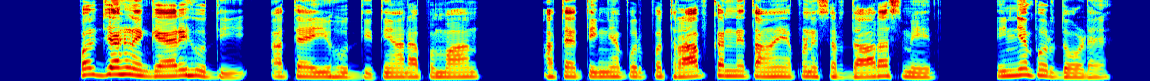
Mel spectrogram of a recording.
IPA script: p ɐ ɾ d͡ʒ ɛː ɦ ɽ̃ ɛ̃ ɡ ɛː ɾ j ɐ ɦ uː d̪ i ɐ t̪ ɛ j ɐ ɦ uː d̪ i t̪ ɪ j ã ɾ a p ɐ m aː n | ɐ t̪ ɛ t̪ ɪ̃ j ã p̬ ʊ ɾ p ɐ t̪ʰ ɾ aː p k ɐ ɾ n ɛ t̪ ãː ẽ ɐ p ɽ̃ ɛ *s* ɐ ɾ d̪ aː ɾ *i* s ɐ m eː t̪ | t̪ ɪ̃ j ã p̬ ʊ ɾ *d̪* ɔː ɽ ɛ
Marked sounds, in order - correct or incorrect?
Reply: correct, incorrect, correct

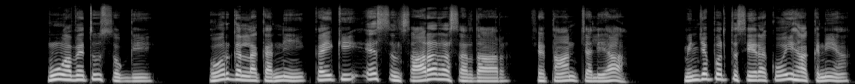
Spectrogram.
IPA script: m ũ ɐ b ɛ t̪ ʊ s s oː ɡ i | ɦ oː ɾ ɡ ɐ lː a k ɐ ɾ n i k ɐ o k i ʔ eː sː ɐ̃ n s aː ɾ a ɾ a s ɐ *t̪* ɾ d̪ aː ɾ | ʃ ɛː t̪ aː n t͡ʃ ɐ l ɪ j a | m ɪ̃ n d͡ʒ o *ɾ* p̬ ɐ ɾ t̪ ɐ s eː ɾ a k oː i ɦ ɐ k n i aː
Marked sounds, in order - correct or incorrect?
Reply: incorrect, incorrect

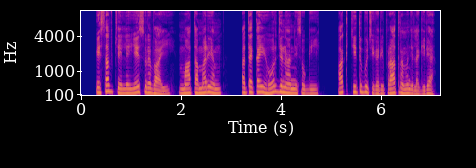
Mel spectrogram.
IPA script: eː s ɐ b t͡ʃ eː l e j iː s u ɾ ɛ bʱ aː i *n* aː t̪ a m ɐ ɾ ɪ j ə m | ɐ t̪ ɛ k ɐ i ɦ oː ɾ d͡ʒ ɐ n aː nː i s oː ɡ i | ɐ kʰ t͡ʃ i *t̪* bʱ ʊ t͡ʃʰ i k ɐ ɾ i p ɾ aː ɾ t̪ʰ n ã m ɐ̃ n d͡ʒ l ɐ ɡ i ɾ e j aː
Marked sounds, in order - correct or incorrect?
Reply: incorrect, correct

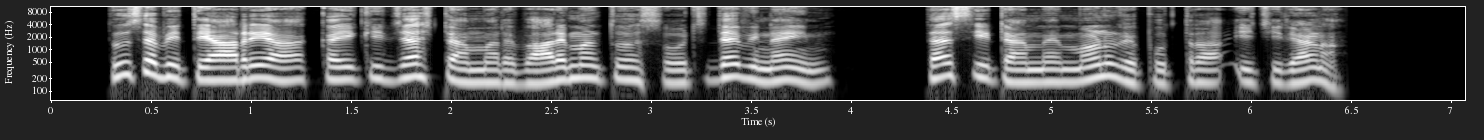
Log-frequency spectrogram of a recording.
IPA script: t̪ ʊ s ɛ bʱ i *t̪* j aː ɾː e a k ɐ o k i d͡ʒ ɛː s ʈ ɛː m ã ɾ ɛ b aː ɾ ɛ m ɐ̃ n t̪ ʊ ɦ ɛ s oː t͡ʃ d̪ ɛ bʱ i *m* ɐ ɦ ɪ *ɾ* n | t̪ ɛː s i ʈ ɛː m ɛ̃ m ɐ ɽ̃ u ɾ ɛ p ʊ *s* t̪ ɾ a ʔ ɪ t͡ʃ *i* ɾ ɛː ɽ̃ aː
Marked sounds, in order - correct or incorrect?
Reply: correct, incorrect, incorrect, incorrect, correct

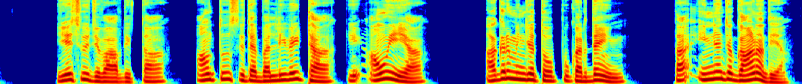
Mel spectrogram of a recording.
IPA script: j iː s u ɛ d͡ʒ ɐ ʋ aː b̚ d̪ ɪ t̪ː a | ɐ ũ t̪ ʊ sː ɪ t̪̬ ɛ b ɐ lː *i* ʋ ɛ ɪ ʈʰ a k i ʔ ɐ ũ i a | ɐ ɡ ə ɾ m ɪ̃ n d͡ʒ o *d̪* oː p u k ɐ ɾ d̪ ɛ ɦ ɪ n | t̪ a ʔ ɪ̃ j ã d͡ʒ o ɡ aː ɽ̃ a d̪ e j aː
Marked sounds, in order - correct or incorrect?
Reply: correct, incorrect

